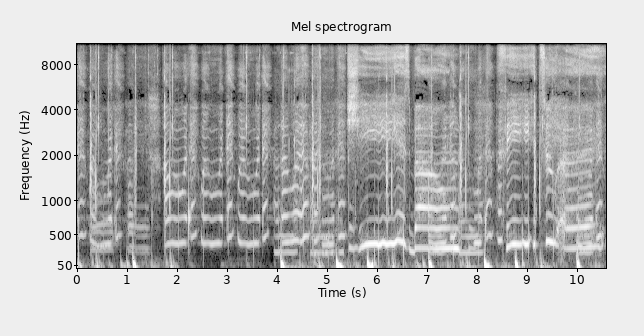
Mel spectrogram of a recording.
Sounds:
music

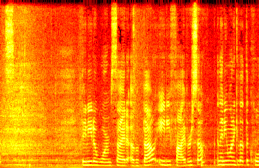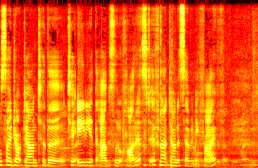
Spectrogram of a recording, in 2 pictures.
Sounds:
speech

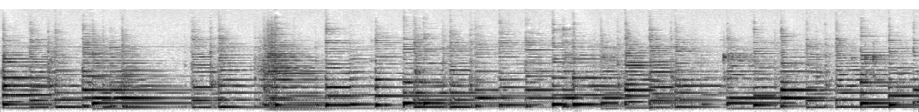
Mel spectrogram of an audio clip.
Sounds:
musical instrument
guitar
music
plucked string instrument
strum

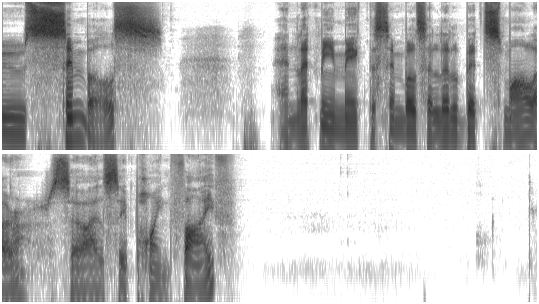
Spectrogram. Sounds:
speech

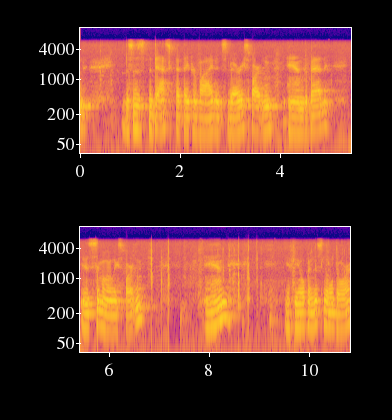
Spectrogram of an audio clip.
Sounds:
speech

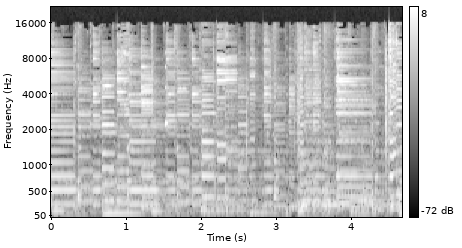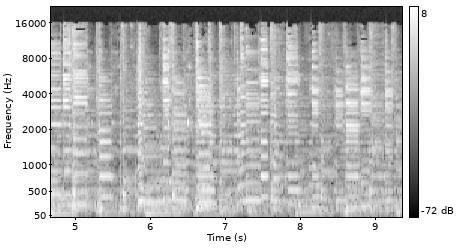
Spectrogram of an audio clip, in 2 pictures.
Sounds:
guitar
plucked string instrument
music
musical instrument

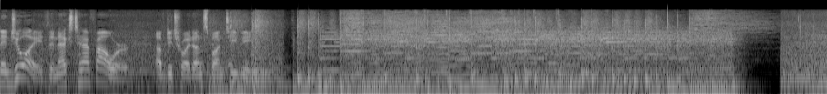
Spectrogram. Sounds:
music
speech

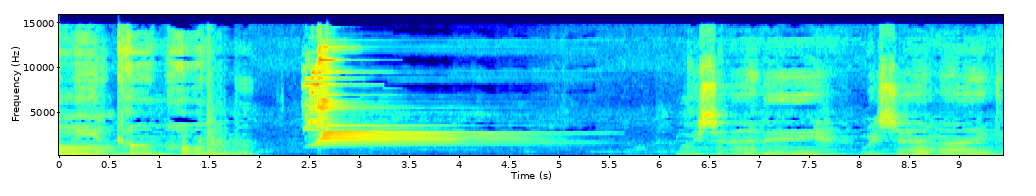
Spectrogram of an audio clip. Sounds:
inside a small room
music

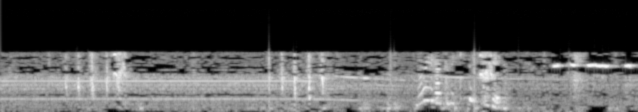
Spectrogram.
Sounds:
speech

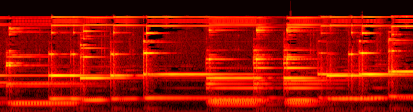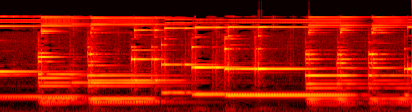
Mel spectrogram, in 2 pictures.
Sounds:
playing vibraphone

